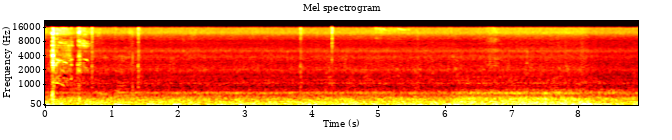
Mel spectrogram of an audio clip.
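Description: Cabin noise of a Boeing 737-700 taxiing: a steady low rumble from its CFM56 engines at taxi power and the rolling gear. A few faint clicks come in the first second.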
